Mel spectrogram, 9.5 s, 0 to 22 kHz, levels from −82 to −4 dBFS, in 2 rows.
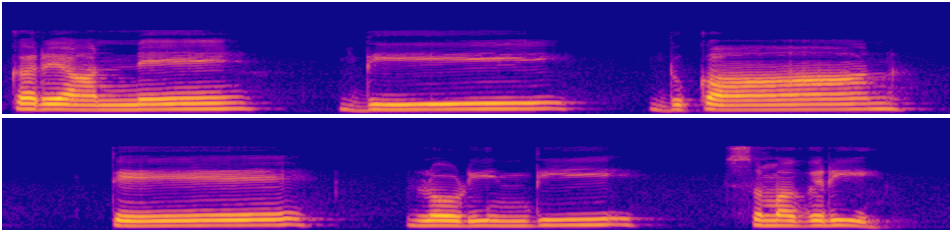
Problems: none marked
